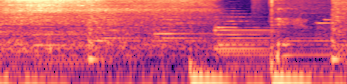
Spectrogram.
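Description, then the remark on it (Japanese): A person takes a long, deep inhaling sniff, a breathy rushing hiss with a couple of brief catches partway through, demonstrating how they sniff their pet cat with their face pressed into its belly or head. “こうやって吸うんだけど、まあ、すごいねいい匂いなんだよね”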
